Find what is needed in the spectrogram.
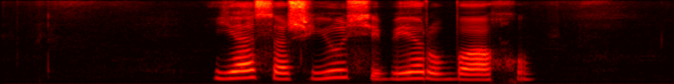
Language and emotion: Russian, neutral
